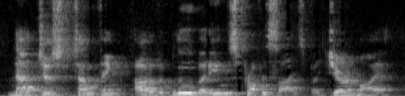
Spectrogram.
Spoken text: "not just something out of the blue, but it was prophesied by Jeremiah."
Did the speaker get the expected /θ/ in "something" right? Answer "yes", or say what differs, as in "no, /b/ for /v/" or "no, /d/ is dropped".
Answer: yes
